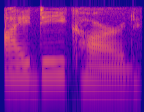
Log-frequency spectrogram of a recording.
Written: ID card

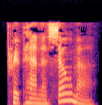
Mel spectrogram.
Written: trypanosoma

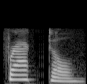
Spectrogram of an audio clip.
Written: fractal

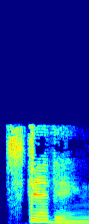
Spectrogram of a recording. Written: steading

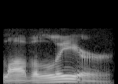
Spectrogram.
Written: lavalliere

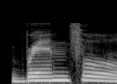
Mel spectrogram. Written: brimfulness

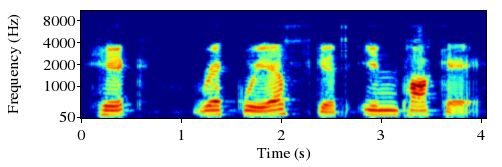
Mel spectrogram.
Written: hic requiescit in pace

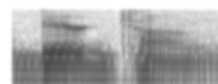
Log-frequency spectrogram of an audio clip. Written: beardtongue

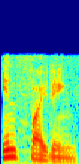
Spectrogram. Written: infighting

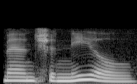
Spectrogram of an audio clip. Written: manchineel

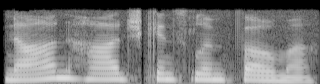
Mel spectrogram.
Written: non-Hodgkin's lymphoma

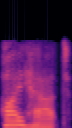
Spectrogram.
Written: high-hat

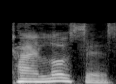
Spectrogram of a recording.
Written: tylosis

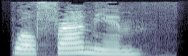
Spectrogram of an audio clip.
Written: wolframium

